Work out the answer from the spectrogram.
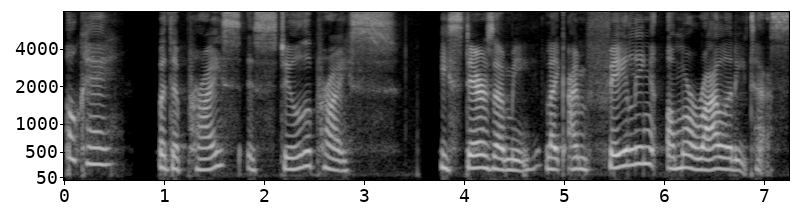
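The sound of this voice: The clip has an unforced reading voice over a quiet background.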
